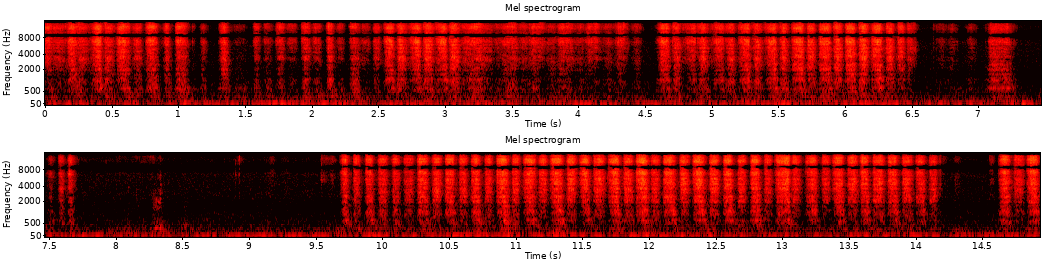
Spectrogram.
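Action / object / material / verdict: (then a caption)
scrape / felt-tip marker on a paper sheet on a clipboard / paper / none. A green Sharpie's felt tip rubs across a thin paper coloring page on a clipboard in steady back-and-forth coloring strokes. The sound is a soft, bright, papery scratching that runs nearly continuously, with brief pauses around the middle and near the end.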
